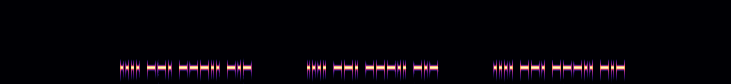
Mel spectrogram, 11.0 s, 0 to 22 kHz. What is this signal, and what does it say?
Morse code, heard as a keyed tone, about 32 wpm, 700 Hz. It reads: HG8K HG8K HG8K
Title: DXCC-100 Call Signs - 4 Characters - Repeated 3x - 30wpm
